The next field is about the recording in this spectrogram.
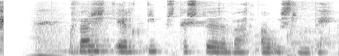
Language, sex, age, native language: Icelandic, female, 18-19, Icelandic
